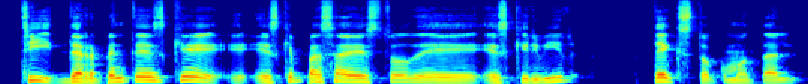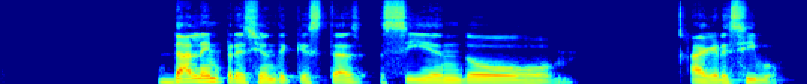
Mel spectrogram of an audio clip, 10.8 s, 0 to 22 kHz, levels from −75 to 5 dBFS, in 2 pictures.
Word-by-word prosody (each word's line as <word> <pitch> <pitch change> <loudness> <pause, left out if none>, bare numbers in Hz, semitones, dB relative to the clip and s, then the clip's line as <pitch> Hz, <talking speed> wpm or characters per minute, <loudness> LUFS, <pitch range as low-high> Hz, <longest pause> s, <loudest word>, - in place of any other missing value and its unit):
Sí, 185 -5 +2
de 135 +2 +5
repente 155 +7 +3
es 180 -1 +2
que, 185 -2 +3
eh, 125 - -10
es 135 0 -1
que 180 - -2
pasa 170 -1 +2
esto 150 +1 +1
de 120 -4 -1
escribir 130 +10 -2 0.4
texto 155 -8 +3
como 100 -1 -6
tal 110 -4 -4 1.1
da 135 +2 +3
la 145 - +3
impresión 135 -4 0
de 130 - -6
que 125 - -8
estás 120 +1 -3
siendo 115 -4 -1 0.9
agresivo. 110 -2 -1
125 Hz, 130 wpm, -21 LUFS, 115-150 Hz, 1.1 s, de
